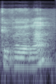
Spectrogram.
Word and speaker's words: Gouverneur: animal artist called Becky Gouverneur. I will spell that, and I know how to pronounce it right because it's Dutch and I need to get a h in the Gouverneur.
